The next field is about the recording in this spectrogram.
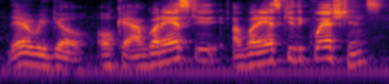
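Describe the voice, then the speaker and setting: A man's voice: medium pitch, animated, fast talker, fairly bright tone, slight background noise. A man hosting a casual podcast livestream, joking and loose with a groggy voice. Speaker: podcast host.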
